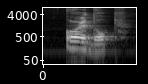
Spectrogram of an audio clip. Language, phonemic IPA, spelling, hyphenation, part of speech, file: Dutch, /ˈoːr.dɔp/, oordop, oor‧dop, noun, Nl-oordop.ogg
- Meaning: 1. earplug (hearing protection) 2. ear bud (small earphone)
